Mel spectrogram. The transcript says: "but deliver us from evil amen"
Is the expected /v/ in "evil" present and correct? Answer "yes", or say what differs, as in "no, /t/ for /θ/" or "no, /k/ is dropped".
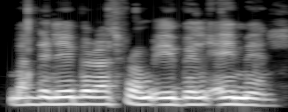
no, /b/ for /v/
